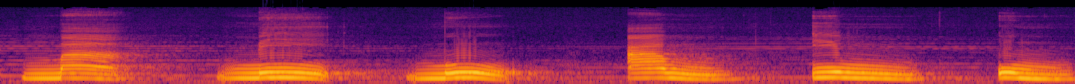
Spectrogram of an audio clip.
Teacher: makhrajnya mim keluar dari bainas syafatain, artinya di antara dua bibir kita, ma, mi, mu, am, im, um, sehingga berhubungan di dalam pengucapan mim dengan dua bibir kita, ya.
